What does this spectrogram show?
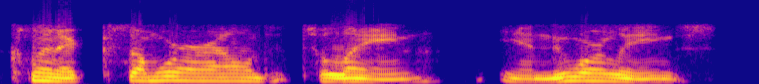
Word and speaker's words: New Orleans: somewhere around tulane in new orleans or new orleans this is the right way to pronounce it and all of a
